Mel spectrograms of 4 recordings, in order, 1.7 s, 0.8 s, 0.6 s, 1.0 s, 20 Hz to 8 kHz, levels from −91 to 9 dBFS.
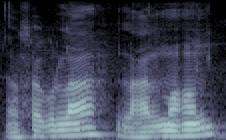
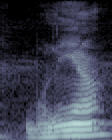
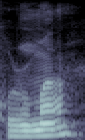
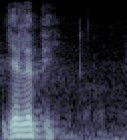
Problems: constant background noise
